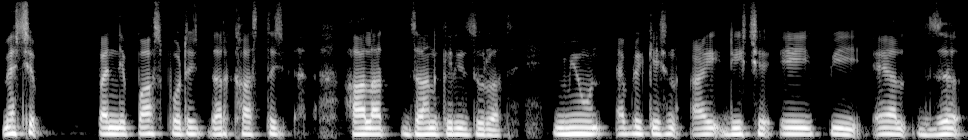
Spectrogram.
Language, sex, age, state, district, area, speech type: Kashmiri, male, 18-30, Jammu and Kashmir, Ganderbal, rural, read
